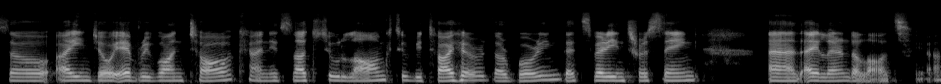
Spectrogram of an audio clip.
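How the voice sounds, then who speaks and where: A woman with a non-native accent speaks at a fairly slow pace. Her voice is fairly low in pitch, with monotone, flat intonation. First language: not English. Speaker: visiting guest. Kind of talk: brief feedback remarks. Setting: in-person club meeting.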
